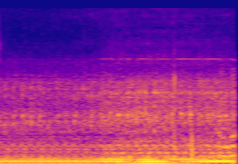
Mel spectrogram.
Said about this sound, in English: know if you can hear that sound, that spraying sound. That's it. It sounds like a vacuum cleaner almost.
